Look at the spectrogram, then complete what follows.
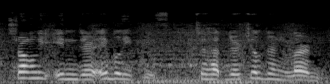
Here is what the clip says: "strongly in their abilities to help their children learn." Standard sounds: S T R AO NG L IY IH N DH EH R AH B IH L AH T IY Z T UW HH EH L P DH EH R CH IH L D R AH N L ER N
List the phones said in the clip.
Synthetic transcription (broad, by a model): S T R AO NG L IY IH N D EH R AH B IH L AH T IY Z T UW HH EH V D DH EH R CH IH L D R AH N L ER N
